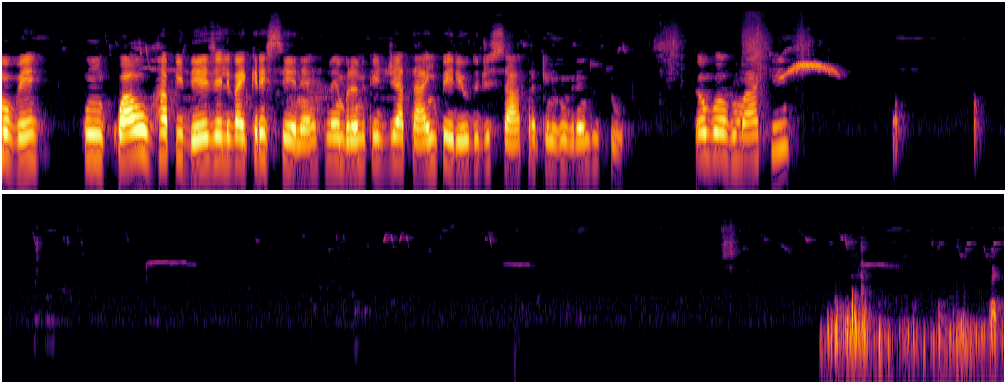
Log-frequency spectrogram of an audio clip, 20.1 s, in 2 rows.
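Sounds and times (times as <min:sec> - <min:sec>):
faint bird chirps: 0:07.8 - 0:15.5, 0:17.2 - 0:20.0.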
